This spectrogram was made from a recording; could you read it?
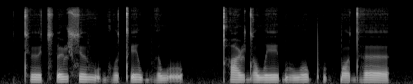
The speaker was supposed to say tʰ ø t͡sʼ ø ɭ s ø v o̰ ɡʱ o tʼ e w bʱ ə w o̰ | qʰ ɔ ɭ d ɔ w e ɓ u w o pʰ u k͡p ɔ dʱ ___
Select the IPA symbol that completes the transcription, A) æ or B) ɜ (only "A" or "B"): B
